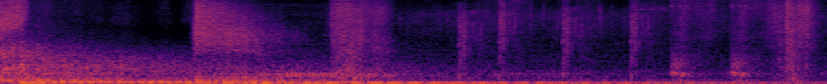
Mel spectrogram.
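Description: A game character's weapon swings and strikes in quick sharp hits.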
